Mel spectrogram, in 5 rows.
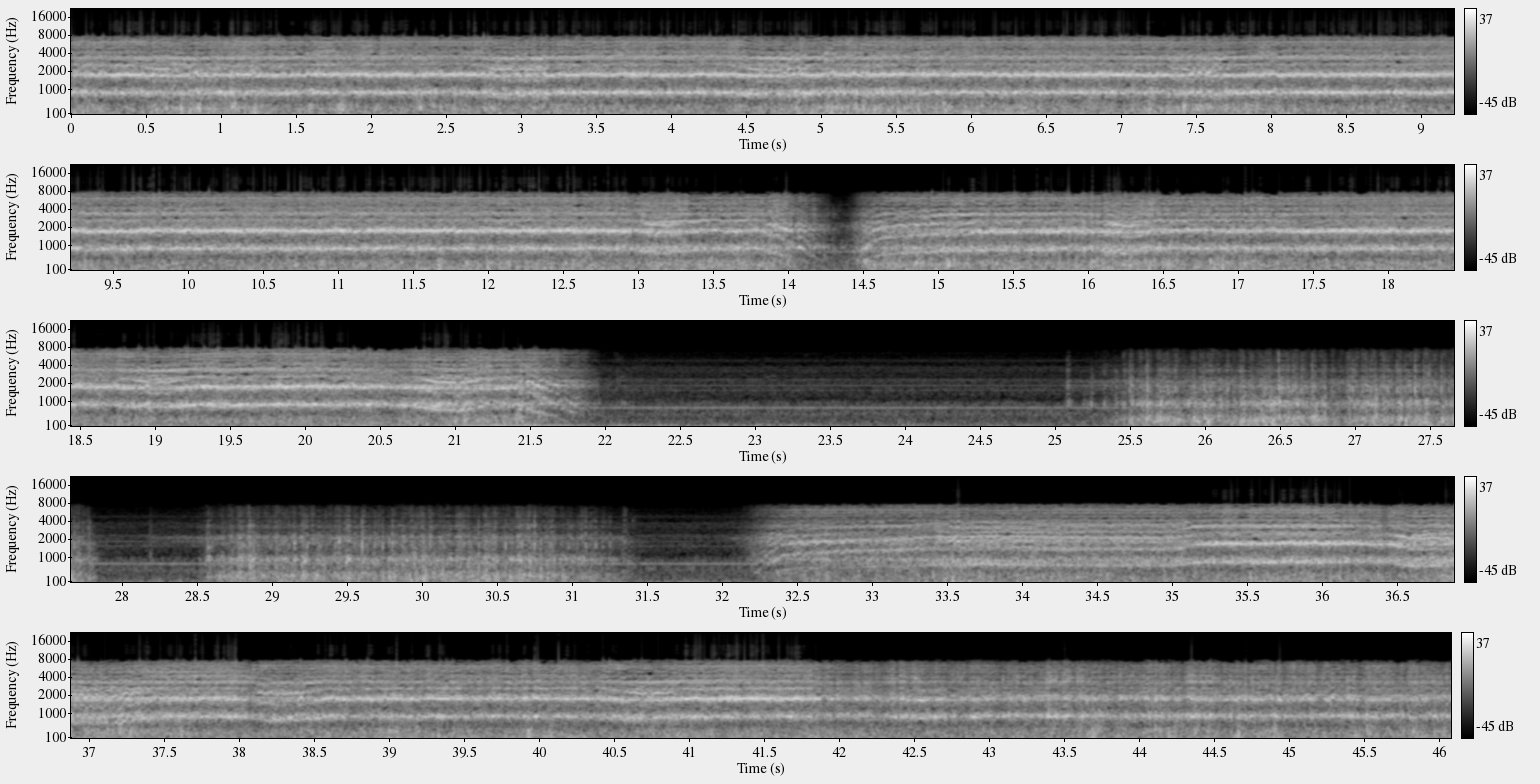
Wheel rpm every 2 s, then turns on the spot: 220, 230, 220, 230, 230, 230, 220, 160, 230, 230, 190, 10, 10, 50, 30, 30, 120, 200, 210, 230, 230, 230, 230.
24-32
